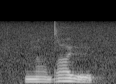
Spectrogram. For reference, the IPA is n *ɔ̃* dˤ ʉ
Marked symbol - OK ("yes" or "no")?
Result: yes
